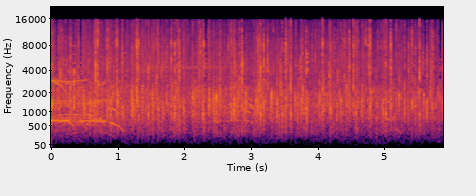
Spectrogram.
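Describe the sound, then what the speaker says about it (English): A union rally crowd claps and cheers in sustained applause, a dense, loud wash of many hands that starts strong and carries on steadily, with a voice over it at the start. "So give yourselves a round of applause."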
